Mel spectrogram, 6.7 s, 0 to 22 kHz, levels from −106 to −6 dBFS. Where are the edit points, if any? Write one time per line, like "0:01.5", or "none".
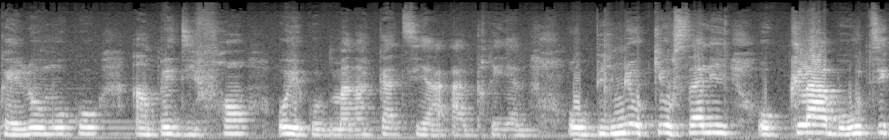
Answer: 0:04.1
